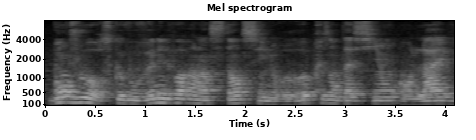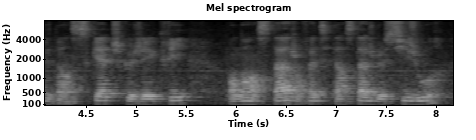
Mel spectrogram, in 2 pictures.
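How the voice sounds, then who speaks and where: A man with a fairly low voice chats casually to his viewers, rambling and halting as he modestly reviews himself. He sounds a bit far from the mic in an echoey room with faint noise. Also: crowd noise. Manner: rambling, self-deprecating, halting. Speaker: amateur sketch writer introducing own video. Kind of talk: casual vlog chat to viewers. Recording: echoey, slightly noisy, distant microphone.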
